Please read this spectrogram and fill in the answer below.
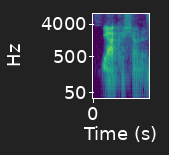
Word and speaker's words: Jakucionis: I'm hearing Jakucionis. Jakucionis is correct.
